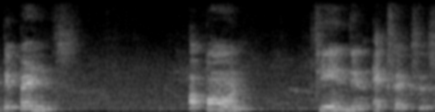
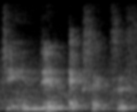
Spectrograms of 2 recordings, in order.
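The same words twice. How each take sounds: First: Slow, word by word dictation; dictation pace. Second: Slower and much softer repeat; fading dictation. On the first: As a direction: read it out slowly for notes. (धीमे-धीमे लिखवाना) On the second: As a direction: let the repeat die away softly. (धीमी, बहुत हल्की दोहराई) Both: Shown as a demonstration. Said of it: "dictating to students".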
